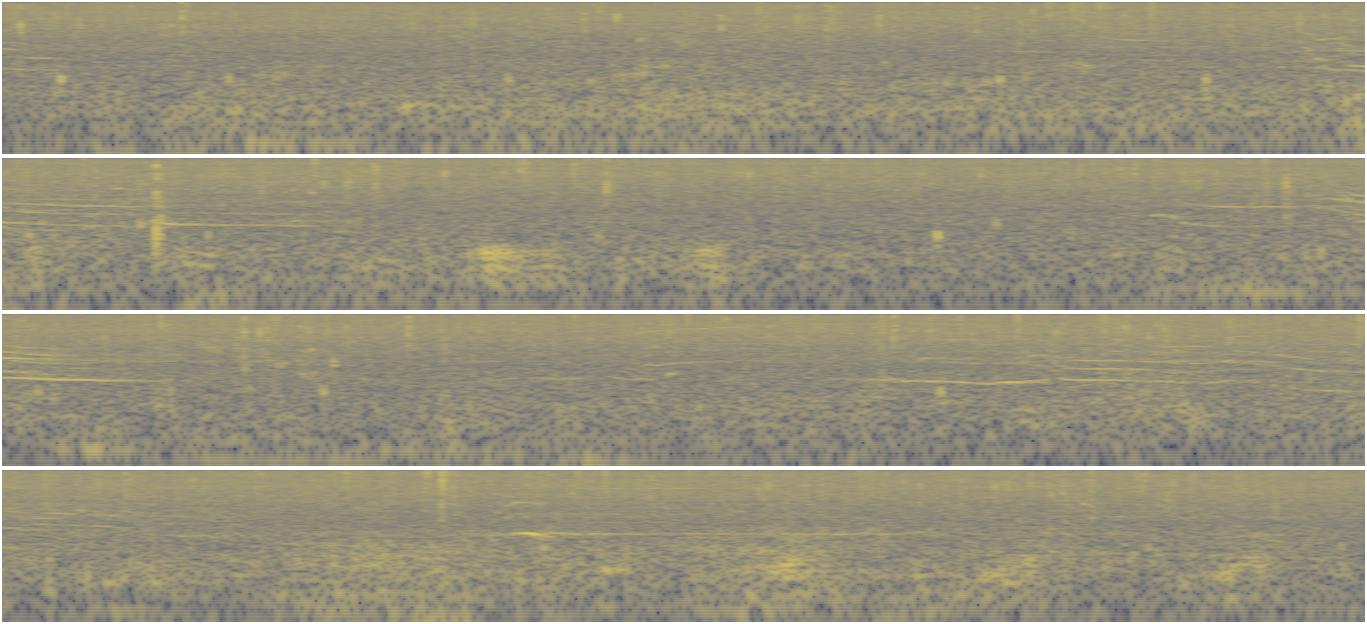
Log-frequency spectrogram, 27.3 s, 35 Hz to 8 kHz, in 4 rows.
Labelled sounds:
5.5	5.8	killer whale, Bigg's (transient), 2.0 to 2.2 kHz
6.8	7.8	killer whale, Bigg's (transient), 0.78 to 1.6 kHz
12.7	14.2	killer whale, Bigg's (transient), 0.78 to 2.3 kHz
16.8	17.2	killer whale, Bigg's (transient), 1.2 to 1.5 kHz
18.9	20.7	killer whale, Bigg's (transient), 0.91 to 2.6 kHz
22.9	23.3	killer whale, Bigg's (transient), 0.78 to 0.91 kHz

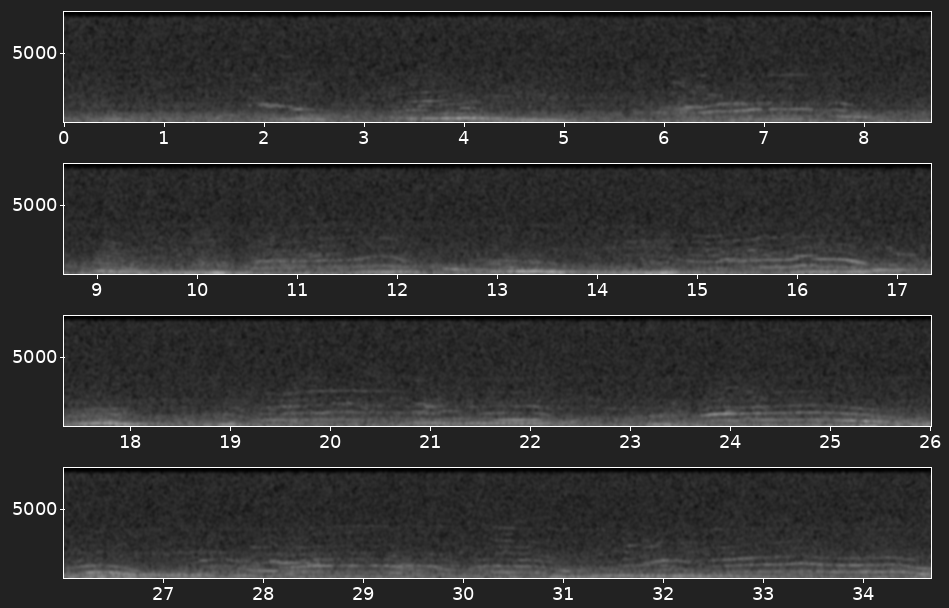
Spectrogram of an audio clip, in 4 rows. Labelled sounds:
1.9	2.5	humpback whale, 0.86 to 1.4 kHz
3.4	4.1	humpback whale, 1.3 to 1.7 kHz
4.4	4.6	humpback whale, 0.86 to 0.96 kHz
6.0	7.5	humpback whale, 0.80 to 3.5 kHz
10.5	12.1	humpback whale, 0.93 to 1.4 kHz
13.0	13.2	humpback whale, 0.86 to 1.1 kHz
14.8	17.2	humpback whale, 0.80 to 2.8 kHz
19.3	20.4	humpback whale, 0.86 to 2.6 kHz
21.5	22.2	humpback whale, 0.90 to 1.5 kHz
23.7	25.5	humpback whale, 0.80 to 1.6 kHz
26.1	26.4	humpback whale, 0.80 to 0.99 kHz
27.6	28.7	humpback whale, 0.80 to 1.4 kHz
30.3	30.6	humpback whale, 2.7 to 3.7 kHz
31.5	34.6	humpback whale, 0.80 to 1.6 kHz

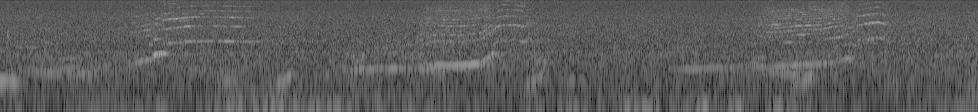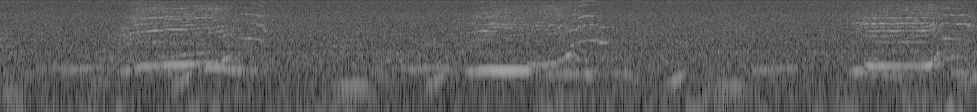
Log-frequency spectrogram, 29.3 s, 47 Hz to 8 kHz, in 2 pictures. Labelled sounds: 2.4	3.7	humpback whale, 0.99 to 6.1 kHz
6.4	6.9	humpback whale, 1.5 to 6.5 kHz
7.4	7.9	humpback whale, 1.9 to 6.4 kHz
11.4	13.3	humpback whale, 0.93 to 5.4 kHz
16.6	18.7	humpback whale, 1.1 to 6.1 kHz
21.7	23.8	humpback whale, 0.93 to 7.6 kHz
27.4	29.3	humpback whale, 1.5 to 5.9 kHz

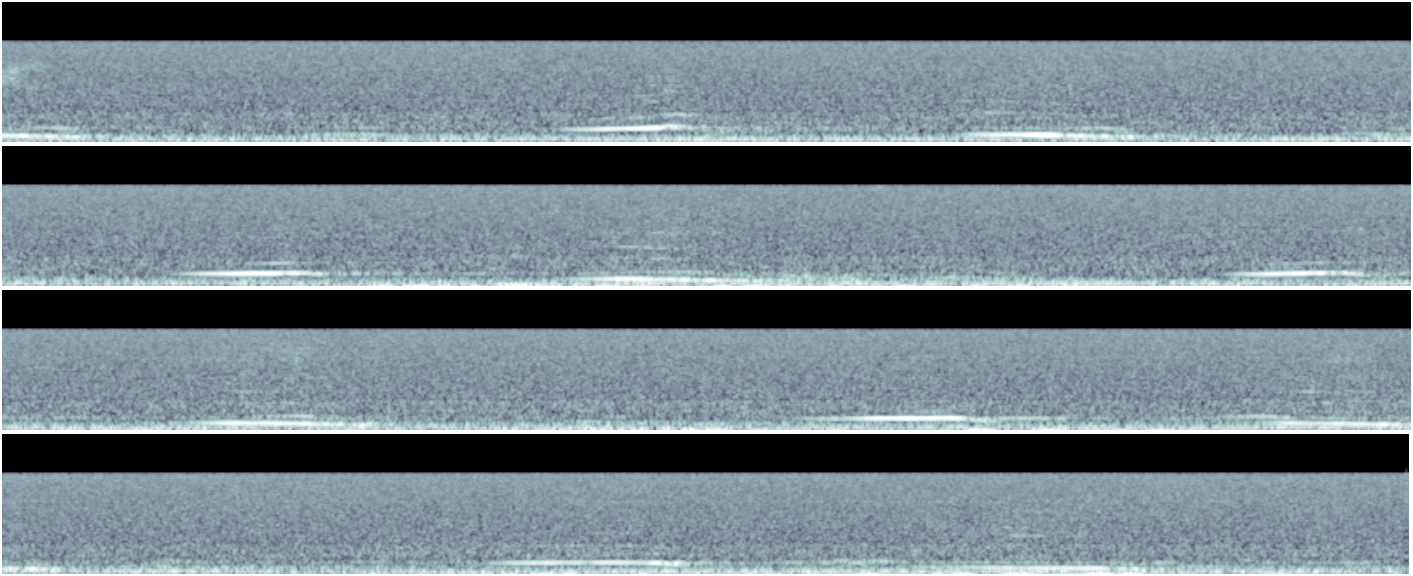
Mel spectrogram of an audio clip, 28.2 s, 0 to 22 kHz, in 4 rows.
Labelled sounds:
10.1	10.4	humpback whale, 1.1 to 1.2 kHz

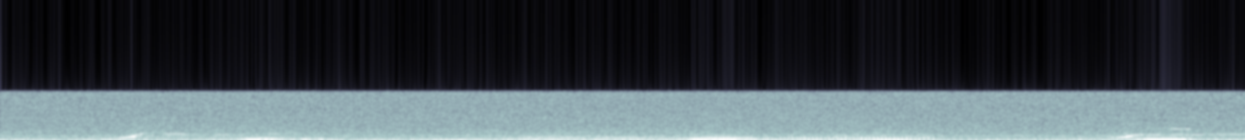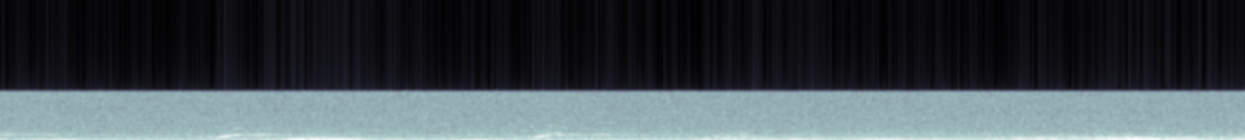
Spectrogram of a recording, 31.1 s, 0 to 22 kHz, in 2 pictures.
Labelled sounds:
2.0	2.4	humpback whale, 0.90 to 1.1 kHz
14.5	15.5	humpback whale, 0.93 to 1.9 kHz
18.6	19.0	humpback whale, 0.86 to 0.99 kHz
22.5	23.3	humpback whale, 0.86 to 2.9 kHz

